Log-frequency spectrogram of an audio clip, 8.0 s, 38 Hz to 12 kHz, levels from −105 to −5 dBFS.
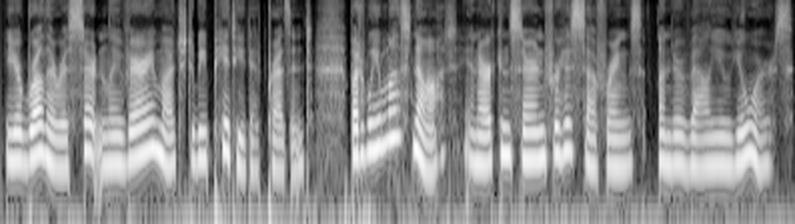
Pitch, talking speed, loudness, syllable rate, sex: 205 Hz, 175 wpm, -19 LUFS, 4.8 syllables/s, female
